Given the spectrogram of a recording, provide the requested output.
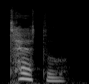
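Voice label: "turtle", English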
